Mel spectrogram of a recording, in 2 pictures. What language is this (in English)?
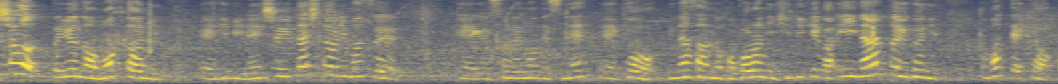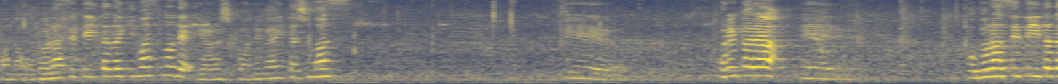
Japanese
